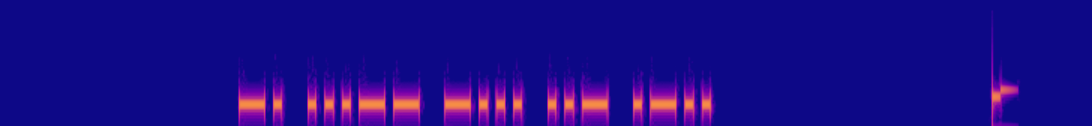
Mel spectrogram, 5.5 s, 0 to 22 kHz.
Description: Morse code, heard as a keyed tone, about 28 wpm, 700 Hz. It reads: N3BUL
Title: USA Call Signs - 5 Characters - 2x Character Spacing - 28wpm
